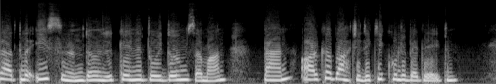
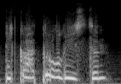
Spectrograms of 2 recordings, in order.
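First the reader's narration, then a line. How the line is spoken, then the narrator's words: Whispering. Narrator (Turkish): diye fısıldadım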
